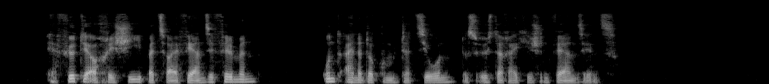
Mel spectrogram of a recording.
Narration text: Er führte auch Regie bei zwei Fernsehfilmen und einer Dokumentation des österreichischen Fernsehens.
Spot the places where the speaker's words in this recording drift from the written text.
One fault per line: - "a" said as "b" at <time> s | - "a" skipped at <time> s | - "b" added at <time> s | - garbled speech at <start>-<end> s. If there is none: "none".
none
